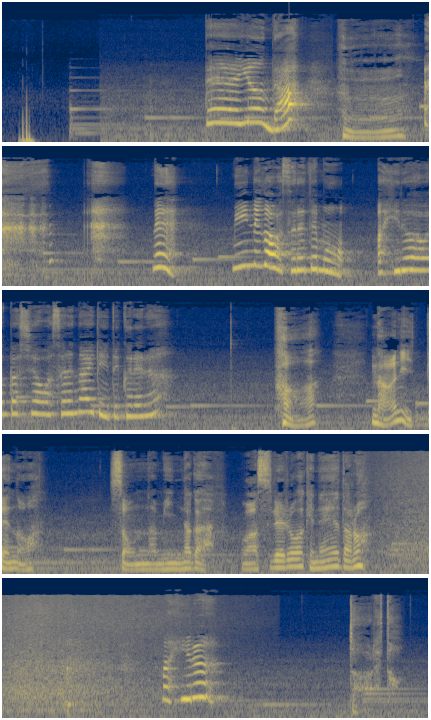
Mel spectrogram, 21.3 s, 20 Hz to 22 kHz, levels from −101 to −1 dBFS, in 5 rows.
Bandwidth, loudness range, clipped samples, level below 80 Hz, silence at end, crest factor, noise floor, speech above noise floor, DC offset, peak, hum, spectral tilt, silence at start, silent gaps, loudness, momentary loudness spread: 16.5 kHz; 6 LU; under 0.1%; -48 dBFS; 0 s; 24 dB; -45 dBFS; 23 dB; under 0.1%; 0 dBFS; none; -3.5 dB/octave; 0.15 s; none; -23 LUFS; 24 LU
